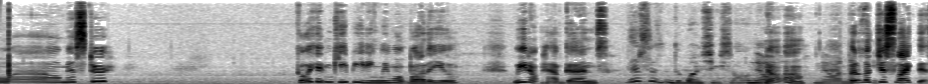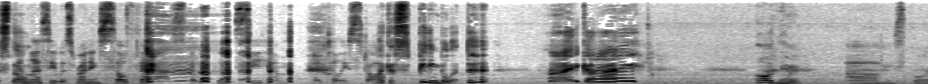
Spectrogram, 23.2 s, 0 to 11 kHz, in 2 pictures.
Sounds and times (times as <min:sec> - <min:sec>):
Speech: 0:06.4 - 0:17.3.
